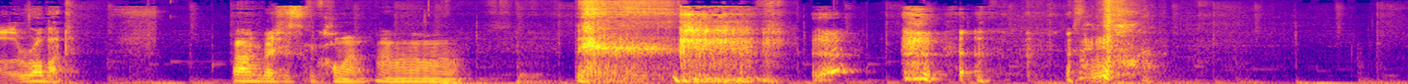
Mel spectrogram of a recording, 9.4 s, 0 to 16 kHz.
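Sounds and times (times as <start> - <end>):
speech: 0.1 - 0.6, 1.6 - 5.2
laughter: 3.8 - 5.2
person sneezing: 7.2 - 7.8.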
